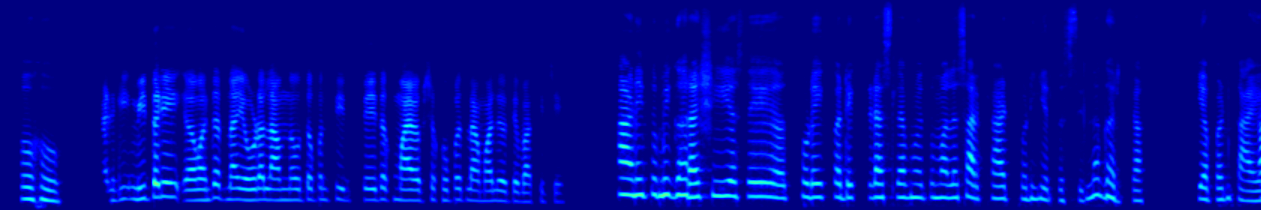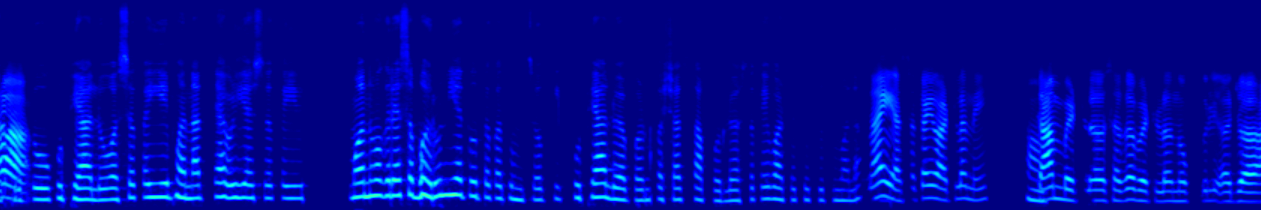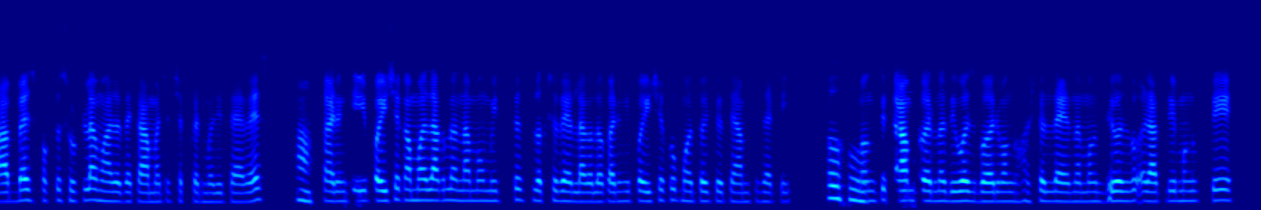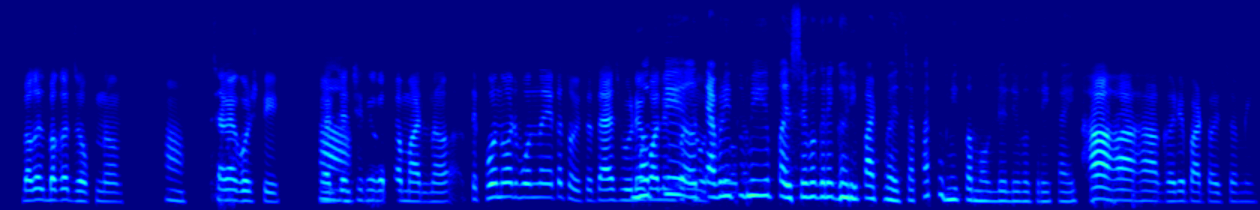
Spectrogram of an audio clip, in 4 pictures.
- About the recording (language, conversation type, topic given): Marathi, podcast, पहिल्यांदा घरापासून दूर राहिल्यावर तुम्हाला कसं वाटलं?
- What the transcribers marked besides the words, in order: in English: "कनेक्टेड"; other background noise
